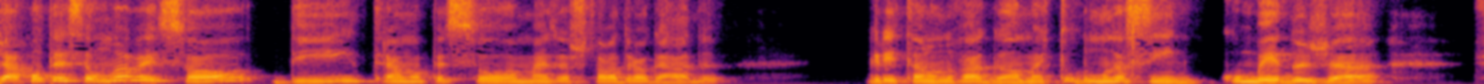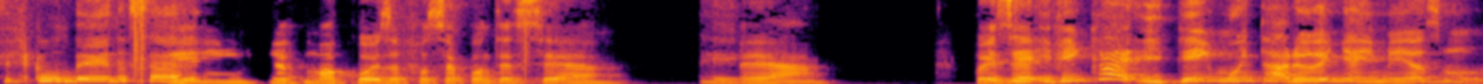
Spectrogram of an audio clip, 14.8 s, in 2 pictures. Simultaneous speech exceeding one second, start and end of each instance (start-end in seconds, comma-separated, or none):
none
